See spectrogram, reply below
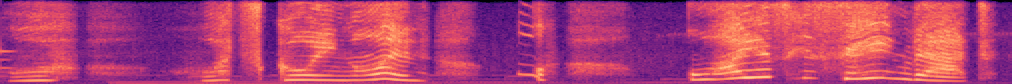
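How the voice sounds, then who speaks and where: A tiny, chatty fairy companion in a game, with a very high, lively, childlike voice. She bounces between cheeky remarks over soft background music. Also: very slow, heavily acted. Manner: excitable, talks about herself in third person. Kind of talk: video game voice acting.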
